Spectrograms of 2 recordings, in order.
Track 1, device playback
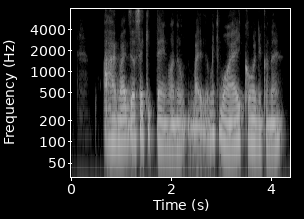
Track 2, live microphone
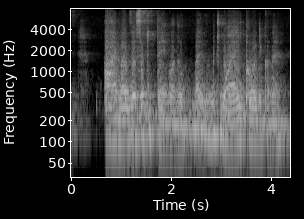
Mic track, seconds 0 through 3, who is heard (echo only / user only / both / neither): echo only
